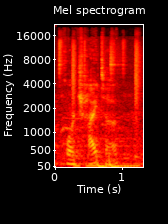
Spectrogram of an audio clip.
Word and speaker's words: horchata: The Horchata. Come on, creativity. I think we should go with Horchata. Horchata. Horchata. Or it should be Horchata. Yes, you gotta say it right. It's horchata. Horchata.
